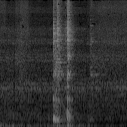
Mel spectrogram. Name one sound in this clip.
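A glass dish knocks against a metal pan.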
